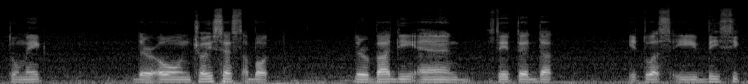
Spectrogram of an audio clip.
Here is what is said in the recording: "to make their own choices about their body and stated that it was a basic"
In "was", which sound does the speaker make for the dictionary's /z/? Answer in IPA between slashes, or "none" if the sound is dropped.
/s/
